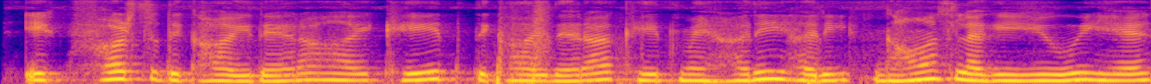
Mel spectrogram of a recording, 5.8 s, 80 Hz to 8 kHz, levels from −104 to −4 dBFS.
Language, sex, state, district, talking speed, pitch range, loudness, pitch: Hindi, female, Bihar, Jahanabad, 200 wpm, 205-235 Hz, -14 LUFS, 220 Hz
